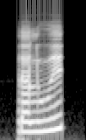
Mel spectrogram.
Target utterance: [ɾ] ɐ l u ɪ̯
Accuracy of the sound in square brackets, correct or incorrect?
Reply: correct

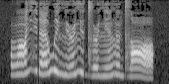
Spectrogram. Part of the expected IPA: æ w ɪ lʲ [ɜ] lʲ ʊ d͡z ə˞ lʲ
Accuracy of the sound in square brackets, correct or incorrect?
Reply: incorrect: ə˞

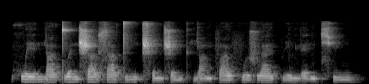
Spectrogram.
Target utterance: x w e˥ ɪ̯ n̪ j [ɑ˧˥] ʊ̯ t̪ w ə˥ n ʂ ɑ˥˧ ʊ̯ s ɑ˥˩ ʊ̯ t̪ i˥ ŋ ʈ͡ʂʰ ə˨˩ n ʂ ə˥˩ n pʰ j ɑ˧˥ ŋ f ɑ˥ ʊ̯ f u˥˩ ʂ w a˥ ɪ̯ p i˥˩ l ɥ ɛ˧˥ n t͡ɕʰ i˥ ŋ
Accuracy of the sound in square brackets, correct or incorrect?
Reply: incorrect: ɑ˥˩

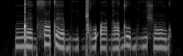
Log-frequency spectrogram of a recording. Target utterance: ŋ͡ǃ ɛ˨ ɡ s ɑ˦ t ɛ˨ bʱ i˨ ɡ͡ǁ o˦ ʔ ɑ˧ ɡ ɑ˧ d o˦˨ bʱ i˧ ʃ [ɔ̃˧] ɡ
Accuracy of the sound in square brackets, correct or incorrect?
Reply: incorrect: õ˧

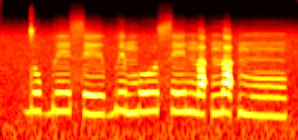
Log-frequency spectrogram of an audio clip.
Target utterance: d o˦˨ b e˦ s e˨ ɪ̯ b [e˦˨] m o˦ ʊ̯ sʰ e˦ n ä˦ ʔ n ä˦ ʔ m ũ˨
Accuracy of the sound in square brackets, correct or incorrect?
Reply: correct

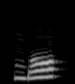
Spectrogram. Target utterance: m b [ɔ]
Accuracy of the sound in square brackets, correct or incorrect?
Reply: correct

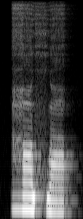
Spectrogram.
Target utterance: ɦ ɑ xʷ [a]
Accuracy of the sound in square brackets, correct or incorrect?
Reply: incorrect: ɑ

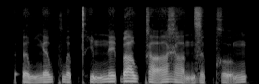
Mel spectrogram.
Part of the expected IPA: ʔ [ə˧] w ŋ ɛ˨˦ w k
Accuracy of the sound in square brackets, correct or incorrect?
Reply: incorrect: ə˧˩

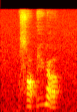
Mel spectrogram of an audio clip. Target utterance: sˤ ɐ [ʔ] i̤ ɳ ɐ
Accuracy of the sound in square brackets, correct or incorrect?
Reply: correct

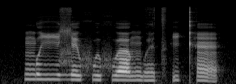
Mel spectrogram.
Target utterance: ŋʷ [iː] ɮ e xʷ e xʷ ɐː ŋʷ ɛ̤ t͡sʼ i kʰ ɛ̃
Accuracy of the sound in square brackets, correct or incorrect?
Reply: correct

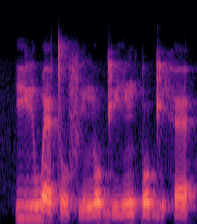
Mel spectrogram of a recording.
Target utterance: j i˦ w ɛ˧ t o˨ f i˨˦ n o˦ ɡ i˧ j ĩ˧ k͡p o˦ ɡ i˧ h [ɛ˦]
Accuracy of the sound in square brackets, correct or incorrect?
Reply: correct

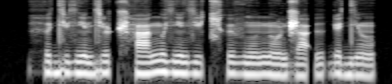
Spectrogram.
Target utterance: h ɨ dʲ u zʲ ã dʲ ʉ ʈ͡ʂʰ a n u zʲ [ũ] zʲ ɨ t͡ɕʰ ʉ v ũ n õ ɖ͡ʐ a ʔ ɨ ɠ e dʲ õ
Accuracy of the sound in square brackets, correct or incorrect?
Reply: correct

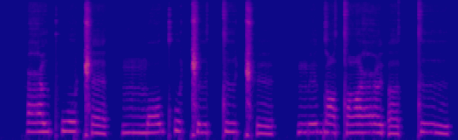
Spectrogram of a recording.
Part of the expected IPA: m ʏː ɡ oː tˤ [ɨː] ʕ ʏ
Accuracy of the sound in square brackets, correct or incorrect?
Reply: correct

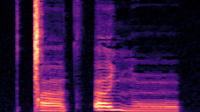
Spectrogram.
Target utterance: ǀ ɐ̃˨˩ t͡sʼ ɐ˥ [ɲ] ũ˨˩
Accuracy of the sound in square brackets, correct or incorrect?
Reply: correct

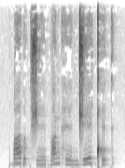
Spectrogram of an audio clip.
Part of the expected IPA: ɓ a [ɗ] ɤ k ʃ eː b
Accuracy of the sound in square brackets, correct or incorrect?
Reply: correct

